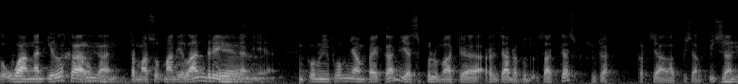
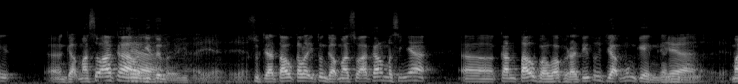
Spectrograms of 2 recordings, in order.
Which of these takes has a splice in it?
first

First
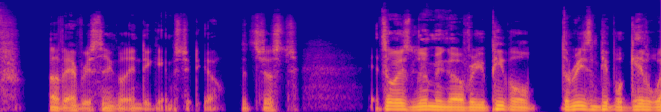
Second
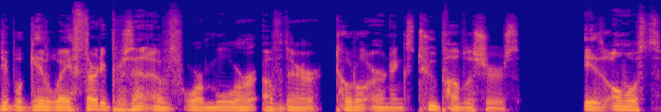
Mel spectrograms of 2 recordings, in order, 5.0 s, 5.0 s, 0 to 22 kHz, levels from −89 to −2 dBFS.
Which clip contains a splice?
first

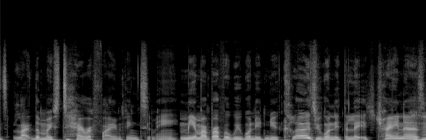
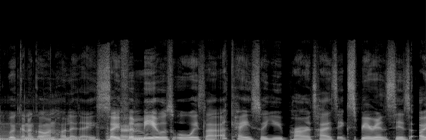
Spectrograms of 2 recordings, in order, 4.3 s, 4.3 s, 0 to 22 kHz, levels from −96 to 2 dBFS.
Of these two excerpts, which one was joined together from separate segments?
first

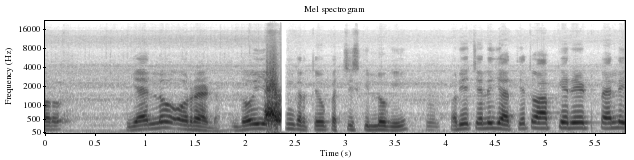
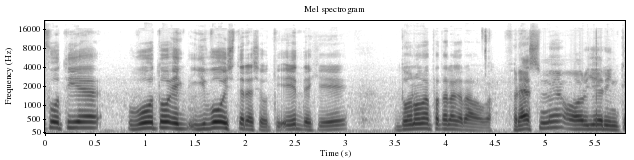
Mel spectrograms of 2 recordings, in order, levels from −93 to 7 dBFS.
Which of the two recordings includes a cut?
first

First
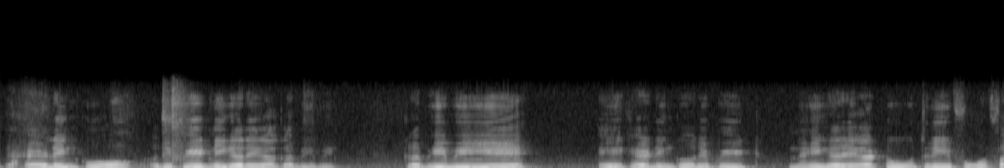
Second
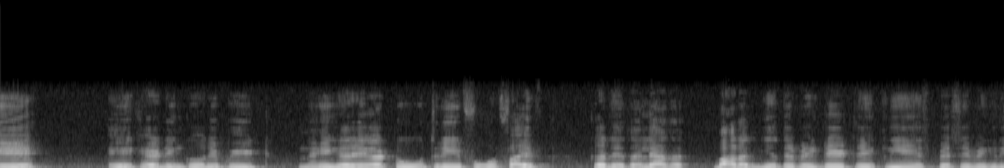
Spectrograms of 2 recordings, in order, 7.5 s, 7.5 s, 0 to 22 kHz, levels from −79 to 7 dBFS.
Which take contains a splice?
second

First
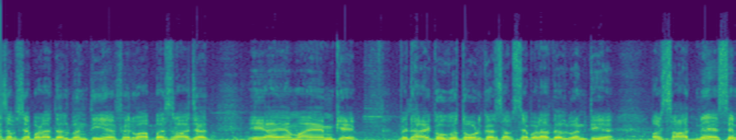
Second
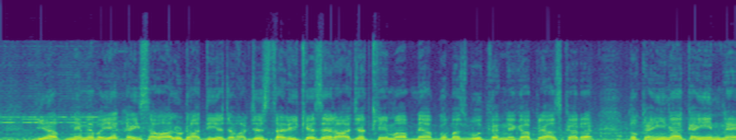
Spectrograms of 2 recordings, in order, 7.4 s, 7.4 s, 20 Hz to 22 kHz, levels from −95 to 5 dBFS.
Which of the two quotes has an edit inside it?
second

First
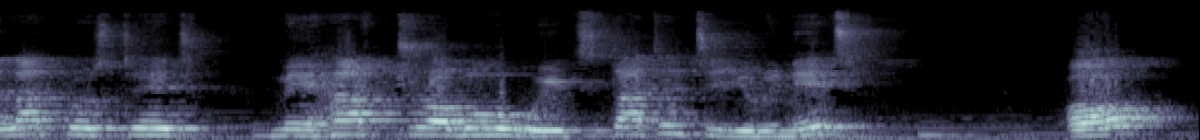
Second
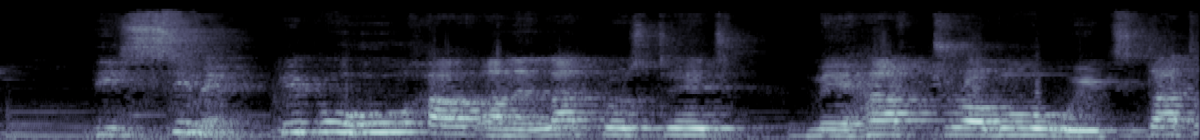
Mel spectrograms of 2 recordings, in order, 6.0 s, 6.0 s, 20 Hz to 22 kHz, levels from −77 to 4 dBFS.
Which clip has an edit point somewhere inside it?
second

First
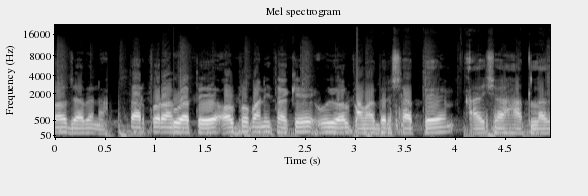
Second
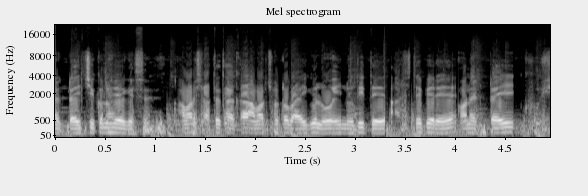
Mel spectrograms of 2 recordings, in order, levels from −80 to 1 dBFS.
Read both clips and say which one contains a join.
first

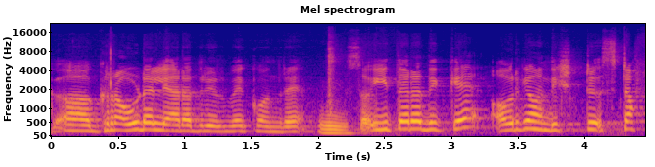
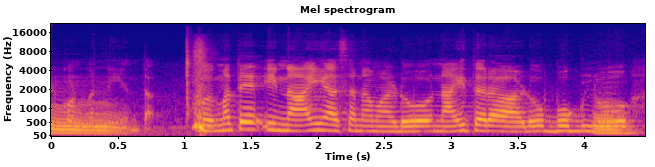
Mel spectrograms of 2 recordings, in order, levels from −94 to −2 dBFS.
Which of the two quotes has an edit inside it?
second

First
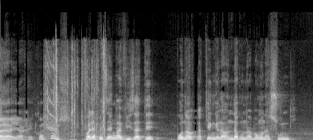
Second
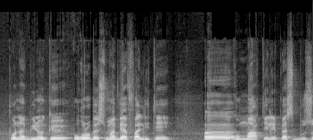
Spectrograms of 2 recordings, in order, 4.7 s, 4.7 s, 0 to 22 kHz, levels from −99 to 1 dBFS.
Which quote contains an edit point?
first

